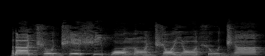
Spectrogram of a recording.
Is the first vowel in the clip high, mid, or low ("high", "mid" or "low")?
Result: low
